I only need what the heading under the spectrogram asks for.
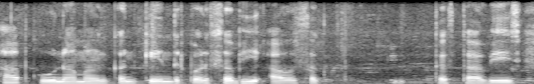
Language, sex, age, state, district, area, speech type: Hindi, male, 18-30, Uttar Pradesh, Mau, rural, read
